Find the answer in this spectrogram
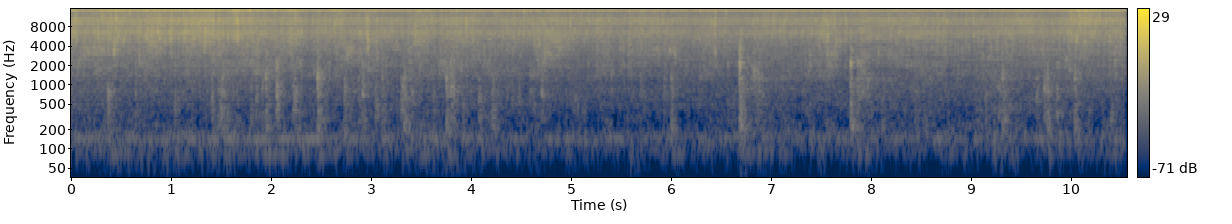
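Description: Chicken pieces, tomatoes and green chillies sizzling in oil in a nonstick kadai as a spatula stirs them, with irregular light scrapes and taps of the spatula against the pan. The chicken is frying in its own oil with no water added.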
